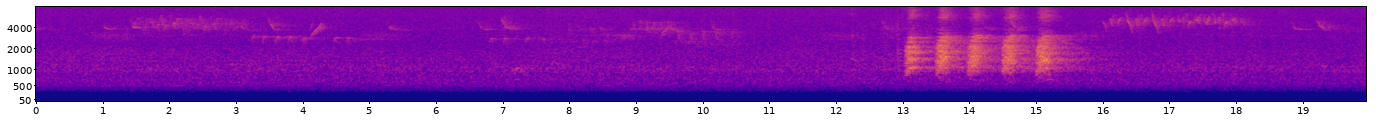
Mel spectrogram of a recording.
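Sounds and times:
Carrion crow Corvus corone cawing: 0:12.9 - 0:16.0.

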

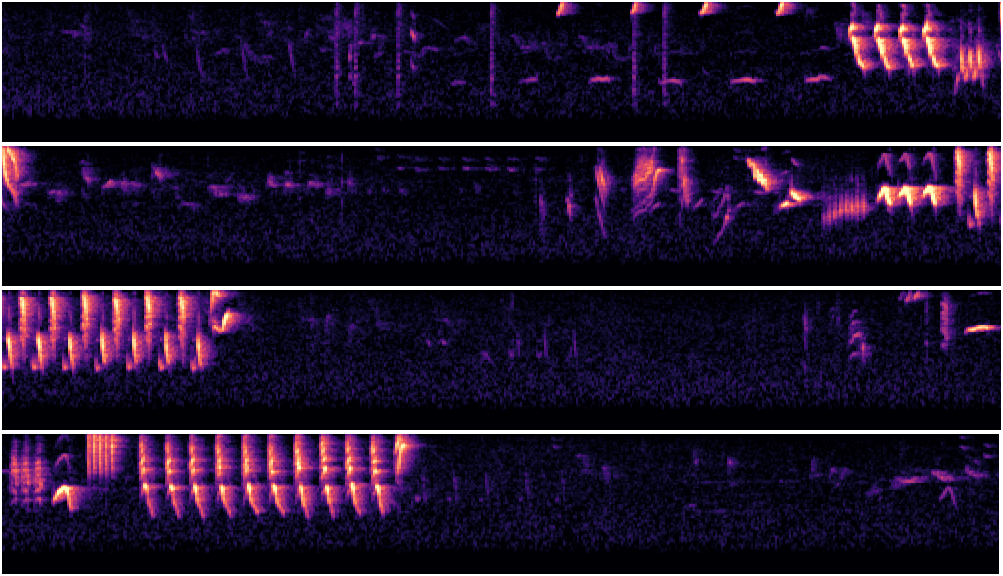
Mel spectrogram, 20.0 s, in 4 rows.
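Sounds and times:
common nightingale Luscinia megarhynchos song: 0:00.0 - 0:13.2, 0:13.9 - 0:19.9.

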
